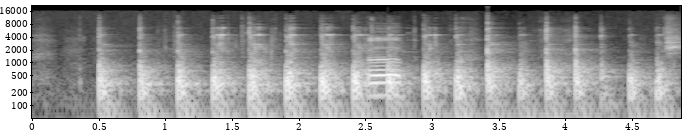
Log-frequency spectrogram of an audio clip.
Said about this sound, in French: là, on va goûter umami, donc qui est super galère à ouvrir. Déjà, je vais essayer d'enlever la cire là.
